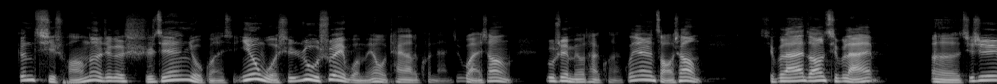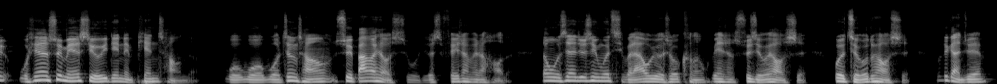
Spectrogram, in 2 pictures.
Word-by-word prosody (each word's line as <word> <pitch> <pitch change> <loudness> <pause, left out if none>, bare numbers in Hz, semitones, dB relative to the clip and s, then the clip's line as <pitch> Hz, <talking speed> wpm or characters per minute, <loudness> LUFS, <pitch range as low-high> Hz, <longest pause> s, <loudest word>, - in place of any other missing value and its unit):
跟 195 +5 -1
起 190 - -1
床 100 - -4
的 190 -1 +1
这 165 - -1
个 155 -2 0
时 125 -3 -5
间 200 +9 +1
有 155 - +1
关 90 -1 -8
系。 90 - -17
因 215 +7 +3
为 235 - +4
我 100 - -1
是 150 +10 -4
入 190 +3 +2
睡 210 -1 +2
我 100 -8 -5
没 90 +2 -6
有 125 -3 -2
太 115 -1 -5
大 105 - -1
的 100 - -7
困 100 +1 -16
难， 80 -1 -17
就 150 - -20
晚 90 -10 -2
上 150 -5 -1 0.3
入 160 - -3
睡 165 +1 +2
没 120 - -1
有 115 - -2
太 115 -3 -5
困 100 +1 -16
难， 90 - -17
关 185 - -3
键 210 0 +3
是 200 - +2
早 180 - -1
上 170 -8 +1 0.6
起 130 - -9
不 155 - -2
来 155 +3 +5
早 165 - +2
上 185 +2 +5
起 175 -5 -1
不 150 - -4
来。 150 +7 +3 0.5
呃， 105 -5 -1
其 155 - -5
实 195 +3 +2
我 135 -2 -5
现 190 - +3
在 200 - +7
睡 200 +3 +3
眠 160 -4 +5
是 165 0 +2
有 135 -2 +5
一 145 - +3
点 140 0 +1
点 115 -6 -1
偏 135 +4 -1
长 85 -11 -7
的， - - -25 0.2
我 105 -1 -4
我 110 -1 -1
我 110 0 -3
正 175 +8 +1
常 130 -1 0
睡 150 +3 +3
8 150 +1 +5
个 160 - +3
小 110 -10 0
时 100 +4 -10
我 95 - -15
觉 95 - -20
得 105 - -6
是 105 - -8
非 130 - -2
常 135 -2 -1
非 115 - -4
常 105 - -4
好 90 -5 -11
的， - - -26 0.3
但 170 - -1
我 165 - +1
现 175 +3 +2
在 175 - +3
就 170 - +2
是 175 - +2
因 165 - +1
为 160 - +1
起 150 - -5
不 110 - -4
来， 110 +2 +3
我 135 - +2
有 120 -3 +2
时 115 - -3
候 120 - 0
可 - - -9
能 105 - -5
会 110 - -17
变 130 -1 +1
成 115 -2 -5
睡 135 +6 -1
9 110 -3 +1
个 115 - +1
小 100 -5 +2
时， 95 0 -4 0.2
或 155 - +2
者 140 - +5
9 115 -3 +3
个 115 - +3
多 135 - +2
小 125 -5 +3
时。 95 0 -5 0.2
我 185 - -20
就 190 - -2
感 115 -8 +4
觉， 115 +1 0
130 Hz, 350 characters per minute, -25 LUFS, 105-165 Hz, 0.6 s, 在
